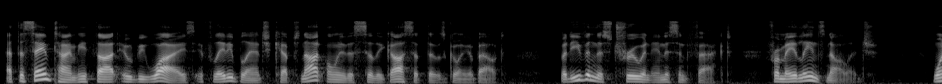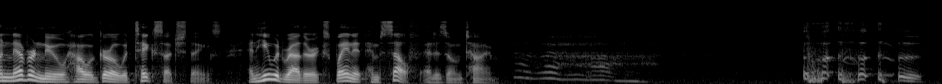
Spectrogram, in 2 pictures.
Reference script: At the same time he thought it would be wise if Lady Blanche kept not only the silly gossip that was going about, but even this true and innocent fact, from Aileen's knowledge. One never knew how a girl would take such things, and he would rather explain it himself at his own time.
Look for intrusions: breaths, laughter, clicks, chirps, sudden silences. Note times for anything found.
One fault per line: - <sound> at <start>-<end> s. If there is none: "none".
- sigh at 14.5-16.1 s
- cough at 17.4-18.7 s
